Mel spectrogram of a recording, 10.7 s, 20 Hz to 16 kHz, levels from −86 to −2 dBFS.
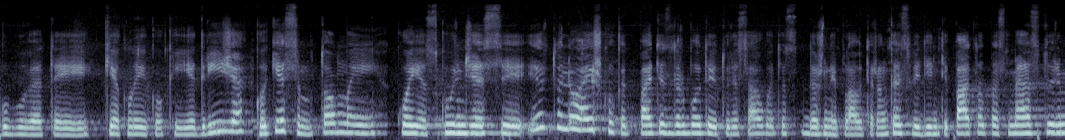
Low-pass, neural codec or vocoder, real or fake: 14.4 kHz; vocoder, 48 kHz, 128 mel bands, Vocos; fake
